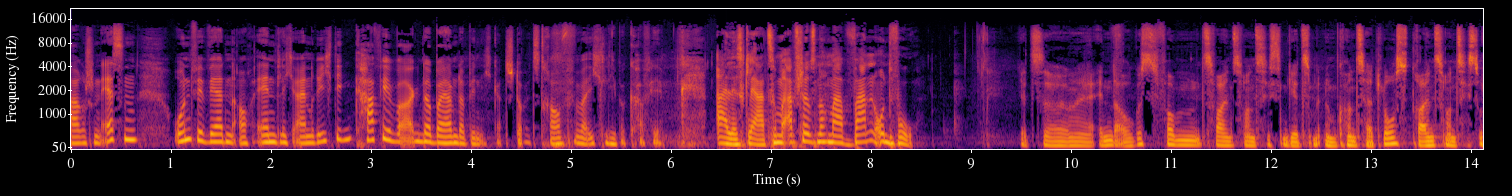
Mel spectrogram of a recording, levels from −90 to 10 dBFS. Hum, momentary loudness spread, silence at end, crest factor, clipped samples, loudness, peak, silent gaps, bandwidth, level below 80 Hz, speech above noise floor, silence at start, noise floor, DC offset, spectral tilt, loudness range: none; 9 LU; 0 s; 14 dB; under 0.1%; -13 LUFS; 0 dBFS; none; 15 kHz; -48 dBFS; 34 dB; 0 s; -47 dBFS; under 0.1%; -5 dB/octave; 4 LU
